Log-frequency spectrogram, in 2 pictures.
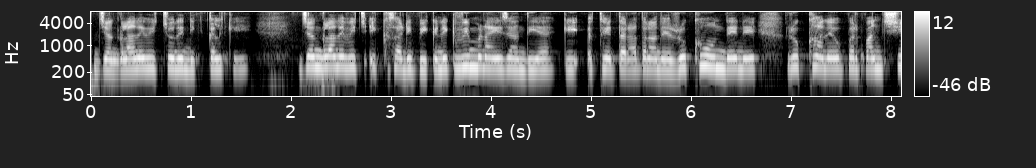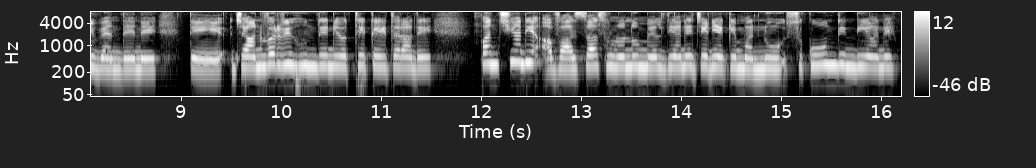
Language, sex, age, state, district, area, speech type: Punjabi, female, 18-30, Punjab, Patiala, rural, spontaneous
